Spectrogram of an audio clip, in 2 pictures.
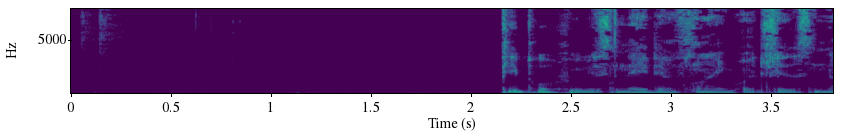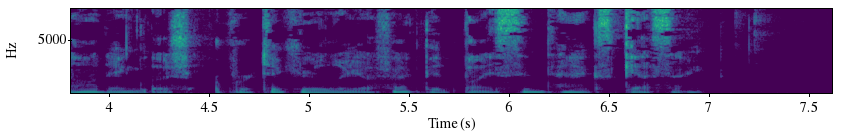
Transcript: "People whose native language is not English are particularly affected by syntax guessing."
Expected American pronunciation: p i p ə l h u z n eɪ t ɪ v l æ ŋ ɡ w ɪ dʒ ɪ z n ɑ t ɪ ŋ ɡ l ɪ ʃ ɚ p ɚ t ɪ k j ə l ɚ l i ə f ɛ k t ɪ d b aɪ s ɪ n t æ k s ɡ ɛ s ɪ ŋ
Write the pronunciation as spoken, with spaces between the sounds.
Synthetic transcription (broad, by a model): p i p l h u z n eɪ t ɪ v l æ ŋ ɡ w ɪ dʒ ɪ z n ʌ t ɪ ŋ ɡ l ɪ ʃ ɚ p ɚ t ɪ k j l ɚ l i ə f ɛ k t ɪ d b aɪ s ɪ n t æ k s ɡ ɛ s ɪ ŋ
